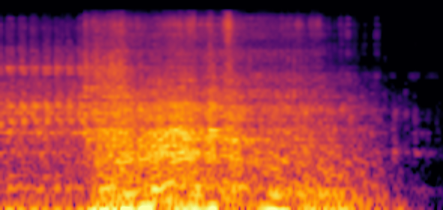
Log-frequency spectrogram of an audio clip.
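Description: An old motor engine that sat unused for years runs and revs, its loud, steady mechanical roar rising and holding for a few seconds before starting to fade toward the end.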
